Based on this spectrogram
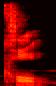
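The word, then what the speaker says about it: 工: It's pronounced ko, and it means like make, like industry or like carpentry, measuring, that kind of thing.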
